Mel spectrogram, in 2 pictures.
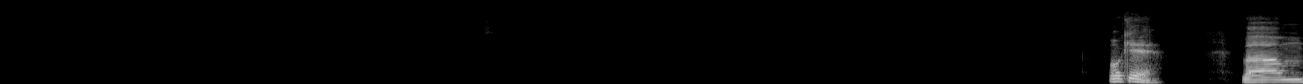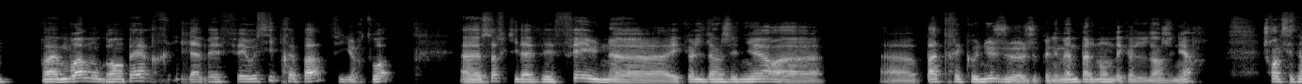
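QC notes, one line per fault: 13.41–13.45 s, short concealed packet loss: About 20 ms of audio failed to arrive in time. The decoder bridged the gap by extending the preceding sound, then blended back into the real signal. The result is a brief smear or wobble.
14.07–15.12 s, repeated packet loss (robotic sound): Seven separate gaps occur in about one second, the longest 65 ms. About a fifth of this stretch is patched guesswork. The repeated patching makes the sound choppy, with pieces missing.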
